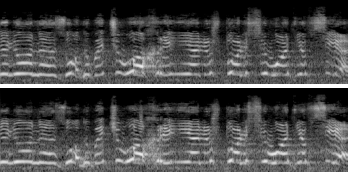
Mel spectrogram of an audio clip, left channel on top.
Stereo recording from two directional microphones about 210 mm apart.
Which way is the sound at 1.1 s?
20° left (ahead or behind).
